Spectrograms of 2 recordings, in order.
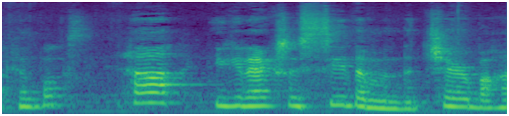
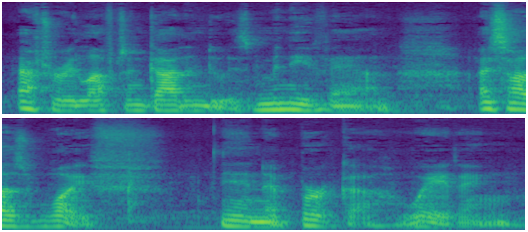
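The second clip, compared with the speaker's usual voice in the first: low, measured spoken-word reading; poem reading; 5 semitones lower than usual. Acted. Poet reading a slice-of-life poem to her viewers, low and measured. Reads the coffee line poem.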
